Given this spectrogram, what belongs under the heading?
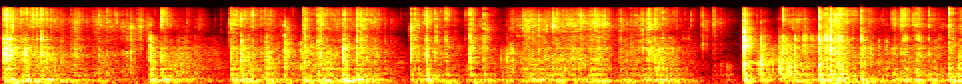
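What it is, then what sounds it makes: Glass gem pebbles clacking. Hands sweep and scoop small solid blue glass gem pebbles across a wooden surface, making the gems clack together. The result is a dense, continuous stream of bright, dry clicks and rattles with very little ring, rising in fresh swells as each new scoop begins.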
